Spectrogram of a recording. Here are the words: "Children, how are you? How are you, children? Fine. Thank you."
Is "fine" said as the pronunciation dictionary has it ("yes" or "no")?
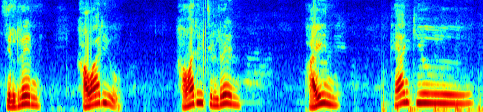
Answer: no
